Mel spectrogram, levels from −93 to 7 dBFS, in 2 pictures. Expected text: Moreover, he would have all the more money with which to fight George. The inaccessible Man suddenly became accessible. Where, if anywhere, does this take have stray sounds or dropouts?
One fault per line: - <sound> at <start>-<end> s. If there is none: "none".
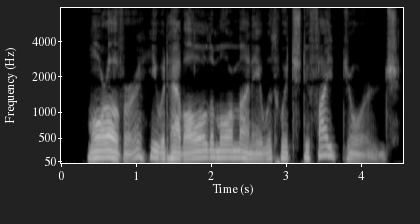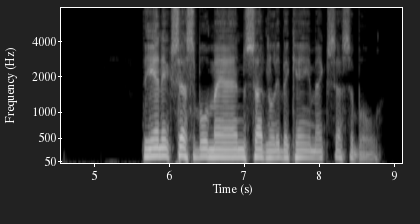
none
